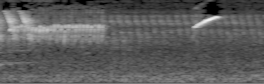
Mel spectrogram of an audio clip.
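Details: Local canary singing to encourage other canaries to join in. A second of rapid buzzy trilling is followed by a pause and one loud, clear, rising whistle.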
